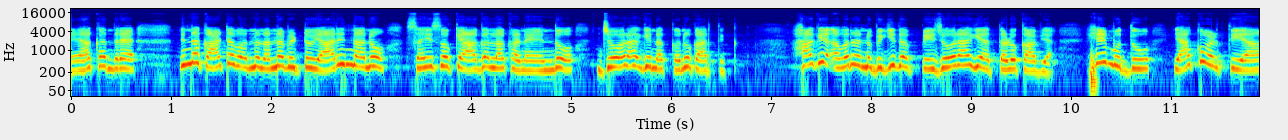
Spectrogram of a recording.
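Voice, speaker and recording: Woman storyteller, high voice, slightly dull lo-fi recording, reads all the characters' parts herself. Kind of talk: storybook narration with acted dialogue. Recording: dull lo-fi sound.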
